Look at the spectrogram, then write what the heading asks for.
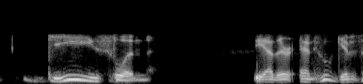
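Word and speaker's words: Ghislaine: an english pronunciation uh the proper pronunciation of ms maxwell's name is jeez lane but i don't think that's how she pronounces it and i swear i heard somebody say giesland the other and who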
